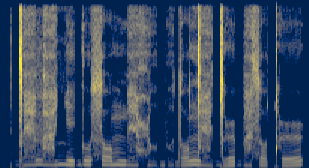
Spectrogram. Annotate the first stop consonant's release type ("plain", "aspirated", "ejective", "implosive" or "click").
click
